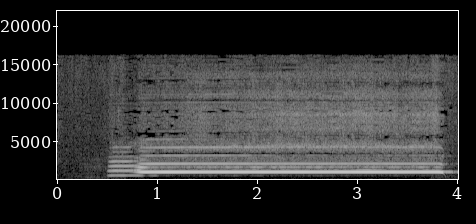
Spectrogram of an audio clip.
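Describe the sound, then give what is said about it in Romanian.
A hunting whistle for deer blows one long, steady, reedy tone, loud, holding for about three seconds before cutting off, with no voices. “Ăsta-i pentru cerbi.”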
